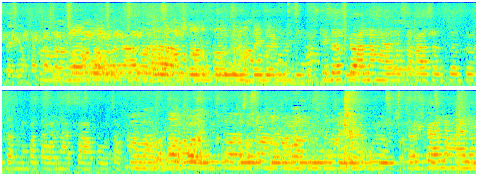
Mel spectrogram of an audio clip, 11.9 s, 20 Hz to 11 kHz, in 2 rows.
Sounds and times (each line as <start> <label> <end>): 0.0 traffic from the small road 7.5
0.0 ladies are praying and chanting 11.8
